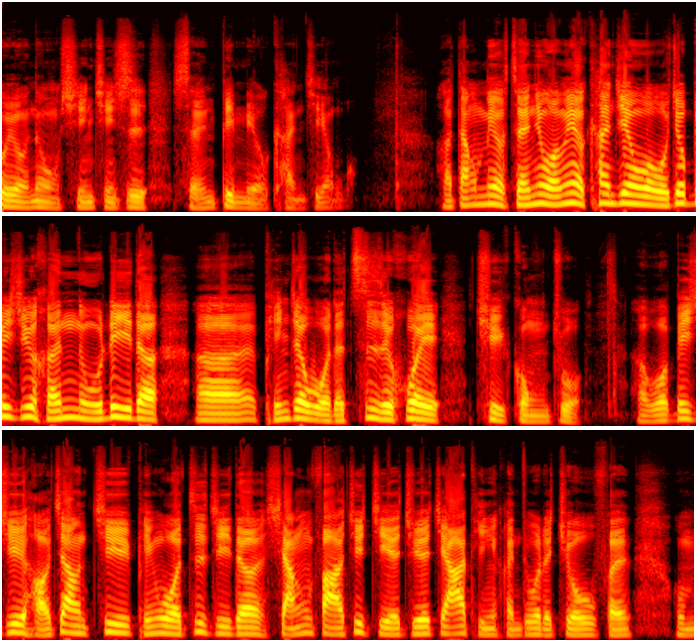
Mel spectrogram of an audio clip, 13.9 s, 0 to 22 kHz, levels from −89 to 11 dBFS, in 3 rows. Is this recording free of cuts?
yes; 0 cuts

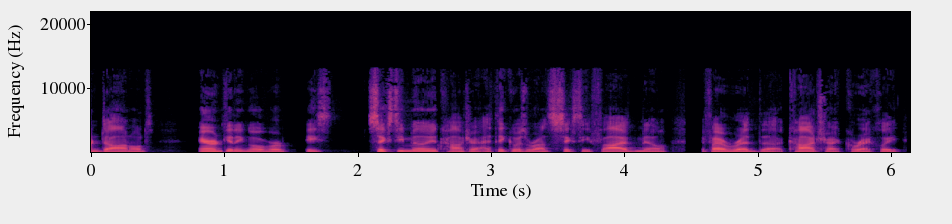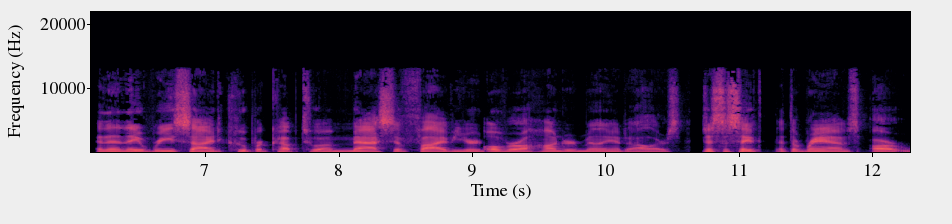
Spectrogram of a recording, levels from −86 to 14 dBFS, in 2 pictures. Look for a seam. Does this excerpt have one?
yes; 8 cuts; at 1.0 s, 1.5 s, 2.6 s, 4.5 s, 6.1 s, 9.1 s, 10.6 s, 11.2 s

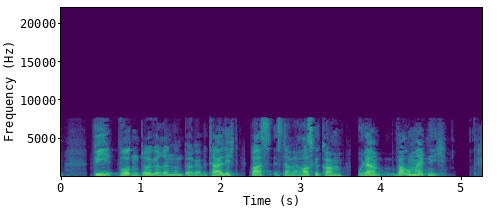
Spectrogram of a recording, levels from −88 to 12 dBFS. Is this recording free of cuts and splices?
no; 2 cuts; at 2.3 s, 3.6 s

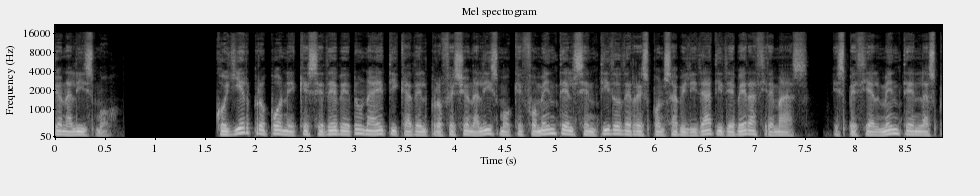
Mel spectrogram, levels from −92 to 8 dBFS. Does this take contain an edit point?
yes; 2 cuts; at 3.0 s, 7.1 s

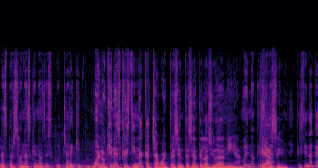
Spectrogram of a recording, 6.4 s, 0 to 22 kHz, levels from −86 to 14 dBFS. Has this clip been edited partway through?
yes; 1 cut; at 1.4 s

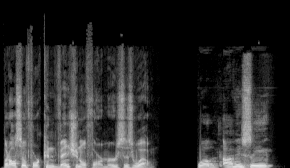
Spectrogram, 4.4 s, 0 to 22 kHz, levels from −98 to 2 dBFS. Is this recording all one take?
yes; 0 cuts

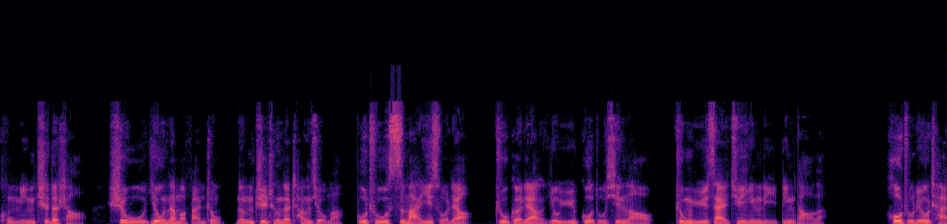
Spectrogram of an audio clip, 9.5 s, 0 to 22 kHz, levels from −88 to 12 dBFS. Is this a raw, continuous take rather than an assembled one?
no; 2 cuts; at 2.3 s, 3.5 s

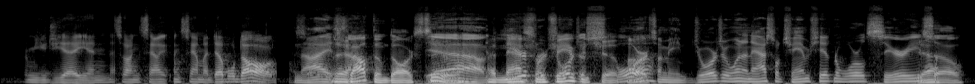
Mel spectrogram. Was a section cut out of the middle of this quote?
yes; 5 cuts; at 1.1 s, 1.7 s, 3.5 s, 4.9 s, 8.3 s

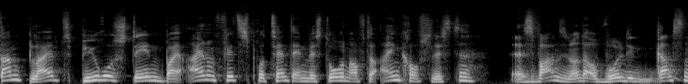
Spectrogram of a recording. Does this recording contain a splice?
no; 0 cuts

